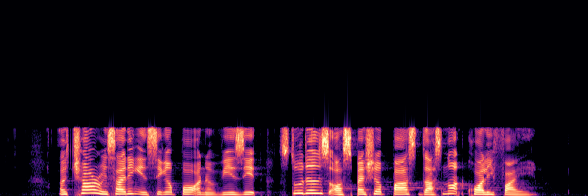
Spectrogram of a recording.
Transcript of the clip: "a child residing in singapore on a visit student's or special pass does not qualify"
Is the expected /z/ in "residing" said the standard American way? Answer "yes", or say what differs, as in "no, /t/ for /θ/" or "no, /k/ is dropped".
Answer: no, /s/ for /z/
